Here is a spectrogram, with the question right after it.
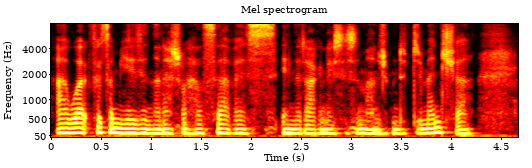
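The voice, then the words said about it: British accent. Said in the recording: “I trained in the UK, if you can't tell from my accent”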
